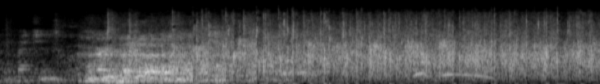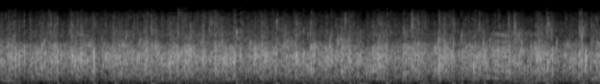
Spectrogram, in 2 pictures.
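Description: An audience applauds steadily.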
